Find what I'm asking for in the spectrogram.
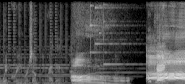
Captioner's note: list chimes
